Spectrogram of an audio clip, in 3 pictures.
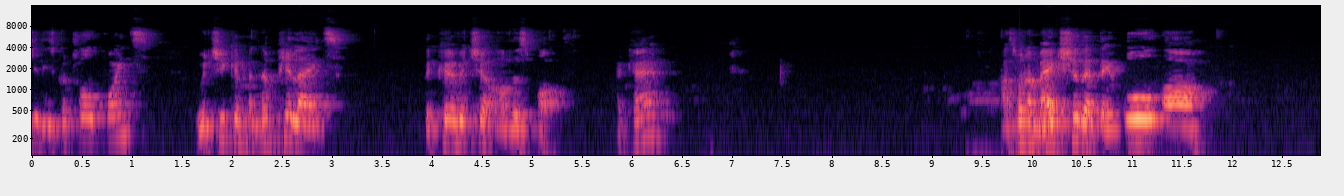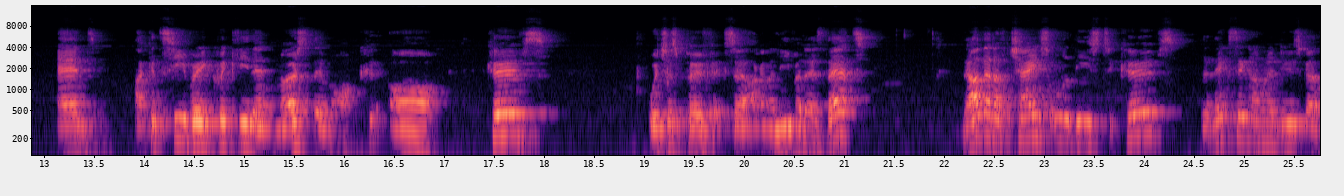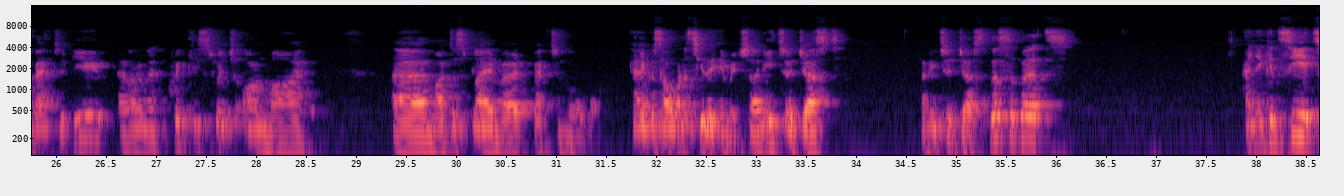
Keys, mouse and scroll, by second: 5.7-6.4 scroll down 1, 6.4-7.6 scroll up 1, 7.7-8.0 ctrl+scroll down 1, 8.6-9.0 ctrl+scroll down 1, 9.2 click, 11.0 click, 12.4 ctrl+scroll up 1, 13.5-13.9 ctrl+scroll down 1, 16.6-17.2 ctrl+scroll up 1, 18.0-18.4 scroll up 1, 19.2-19.9 ctrl+scroll down 1, 20.5 ctrl+scroll up 1, 20.6-21.4 scroll down 1, 21.4-31.9 drag, 32.3-33.2 ctrl+scroll up 1, 33.2-37.9 drag.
